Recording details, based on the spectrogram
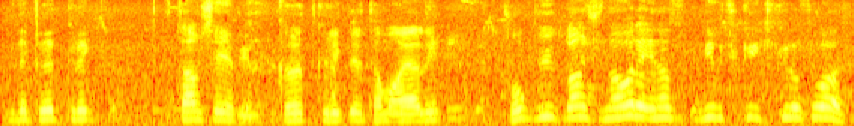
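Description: A young man chatting excitedly to his viewers in a casual travel vlog, filmed on a phone outdoors by a river. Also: high-pitched, a little fast, crowd noise. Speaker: vlogger. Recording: loud outdoor noise.

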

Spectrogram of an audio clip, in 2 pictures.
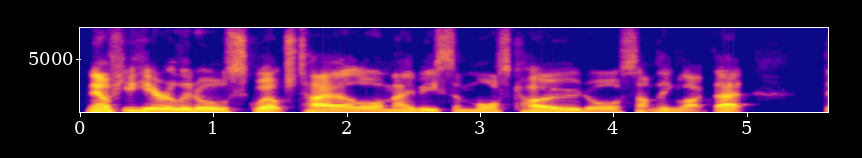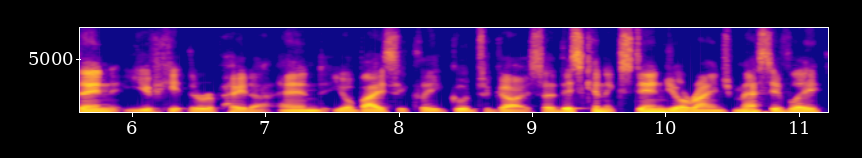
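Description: A man's voice: medium pitch, moderate pace, a bit bright, dry recording, studio quality. A man in his thirties with an Australian accent, presenting an instructional tutorial in a plain-spoken, explanatory way. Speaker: presenter of a radio hobby tutorial. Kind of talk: instructional explainer, semi-scripted.

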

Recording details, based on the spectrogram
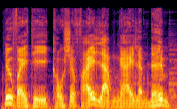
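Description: A man's voice: medium pitch, animated, quick pace, soft background music, natural voice. A man voicing a concerned, reluctant middle-aged office boss in a cartoon drama. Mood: doubtful.

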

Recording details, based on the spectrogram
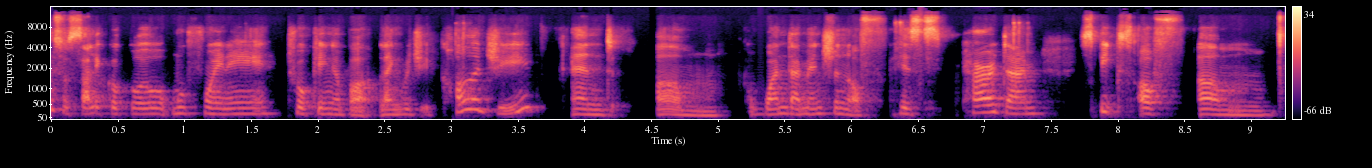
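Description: A middle-aged woman with a Singapore English accent giving a brisk online linguistics lecture, often checking in with "okay?". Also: fairly low pitch, vocal fry.

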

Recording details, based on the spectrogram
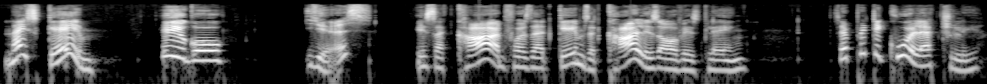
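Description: Game role: woman as mischievous young boy. Lively swooping delivery, high-pitched, cheeky, dry close recording. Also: a little slow, no room sound, heavily acted. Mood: playful. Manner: childlike, cheeky. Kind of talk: video game character acting.

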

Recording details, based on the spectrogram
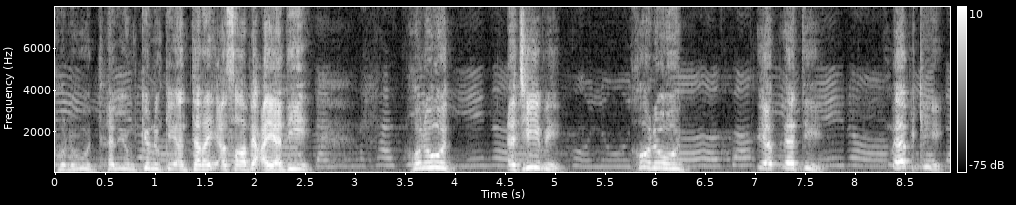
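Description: A man's voice: sits high, a little slow, long pauses, fairly bright tone, soft background music. A man playing a distraught, devout father in a dubbed cartoon drama, earnest and emotional. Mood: frantic.

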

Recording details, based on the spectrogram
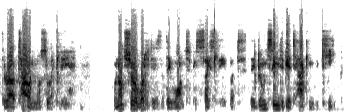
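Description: A man's voice: fairly low pitch, lively intonation, normal speed, pushed and bright, slightly rough, heavily acted, rough recording. A man voicing a polite, hesitant male town governor in a tabletop game. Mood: grave. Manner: formal, hesitant, apologetic.

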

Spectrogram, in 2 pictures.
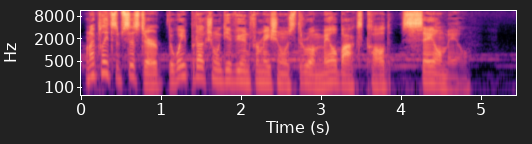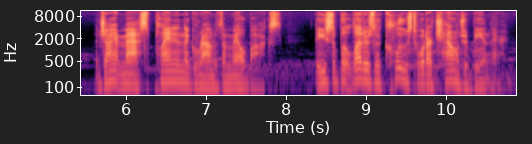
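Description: An actor playing a jaded former reality show winner turned podcaster, blunt and world-weary, in an audio drama. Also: male voice, mid-range voice, lively intonation, a little fast, a little hiss or hum, close to an everyday voice. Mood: explaining. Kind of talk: audio drama dialogue and confessional narration.

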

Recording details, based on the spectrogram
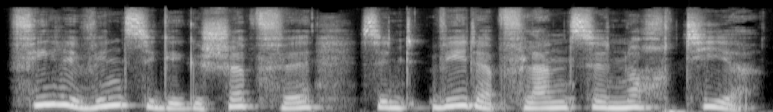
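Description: Female audiobook narrator, mid-range voice, measured and neutral delivery, careful articulation for educational material. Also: medium pitch, lively intonation, mellow.

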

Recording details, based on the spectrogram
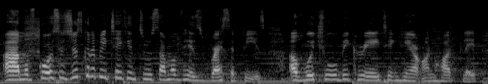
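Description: A woman's voice: medium pitch, expressive, fairly quick, faint music behind. A young woman hosting a cooking show, chatty and playful, talking to her guest and to viewers on a studio kitchen set. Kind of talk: lively TV hosting.

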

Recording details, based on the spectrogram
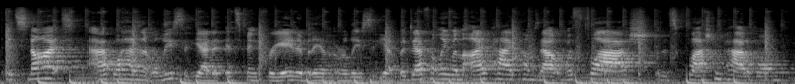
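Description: A woman gives a hesitant, casual answer full of restarts. The room is echoey, and music plays clearly behind her. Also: medium pitch, fairly quick, hardly any pauses. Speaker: interviewee.

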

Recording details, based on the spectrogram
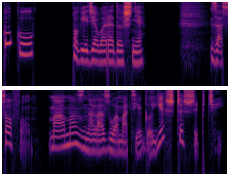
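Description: A woman's voice: sits low, expressive, unhurried, no echo, studio quality. A woman narrating a children's story expressively, acting out the dialogue.

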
